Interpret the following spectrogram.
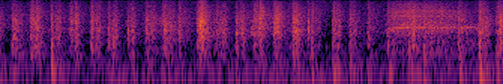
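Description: Wadded paper towel dabbing and rubbing over a page textured with dried glass bead gel, blotting up wet India ink: a quick, irregular run of soft scuffs, several a second.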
